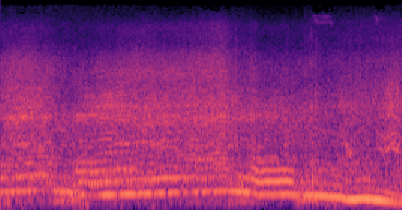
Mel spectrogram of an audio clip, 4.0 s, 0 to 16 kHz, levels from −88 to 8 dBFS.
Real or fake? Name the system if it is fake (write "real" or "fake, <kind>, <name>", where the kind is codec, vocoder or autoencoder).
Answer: real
